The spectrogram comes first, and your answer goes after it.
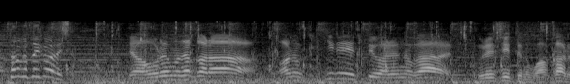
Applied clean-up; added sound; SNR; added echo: none; Fire + Dog; 10 dB; none.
